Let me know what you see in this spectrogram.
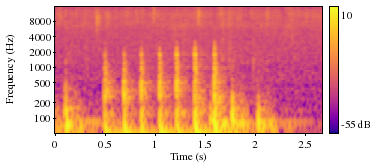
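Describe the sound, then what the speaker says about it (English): A sharp wooden door knocked in a quick run of about eight firm raps, close and loud, ending with one lone final knock and then quiet. "by a sharp knock on the door"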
